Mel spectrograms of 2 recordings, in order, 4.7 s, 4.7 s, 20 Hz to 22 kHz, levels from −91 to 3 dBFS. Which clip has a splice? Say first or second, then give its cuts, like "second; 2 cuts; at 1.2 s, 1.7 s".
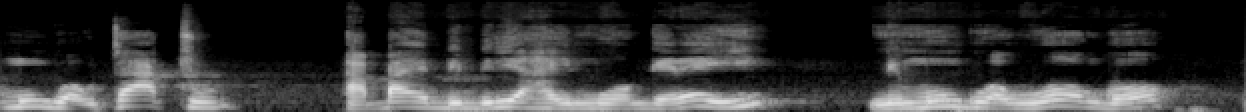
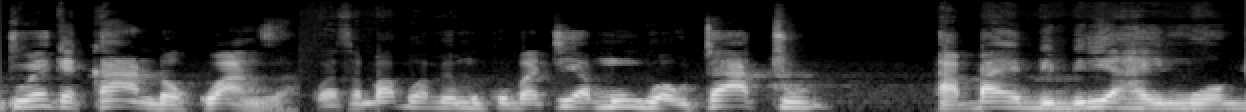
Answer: second; 1 cut; at 1.1 s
